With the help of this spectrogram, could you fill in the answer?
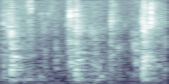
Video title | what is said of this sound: Filling Large Voids With Epoxy and Spilling It All Over The Floor | it's so thin I mean it's almost watery you can hear it sloshing around inside there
